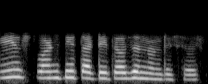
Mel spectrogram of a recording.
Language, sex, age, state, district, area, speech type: Telugu, male, 18-30, Andhra Pradesh, Srikakulam, urban, conversation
